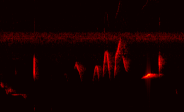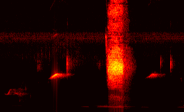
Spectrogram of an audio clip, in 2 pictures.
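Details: Song of the bay-backed shrike: a scattered medley of short high squeaks, whistled chips and trills, interrupted by a single loud harsh rasp, with other quiet notes spread throughout.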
